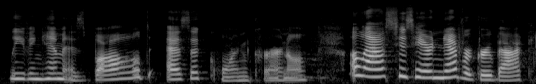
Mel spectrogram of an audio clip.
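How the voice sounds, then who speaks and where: Woman, storybook read-aloud, animated pitch, bright tone, expressive with little asides. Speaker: storyteller reading to children.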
